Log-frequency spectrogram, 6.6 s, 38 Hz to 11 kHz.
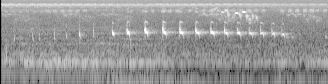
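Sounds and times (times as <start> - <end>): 
Lesser Coucal ssp lignator singing in Guangxi: 0.0 - 6.5.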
